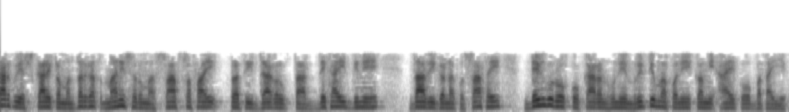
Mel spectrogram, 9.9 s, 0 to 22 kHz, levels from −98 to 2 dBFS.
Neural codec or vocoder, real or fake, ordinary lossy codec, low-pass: none; real; none; 3.6 kHz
